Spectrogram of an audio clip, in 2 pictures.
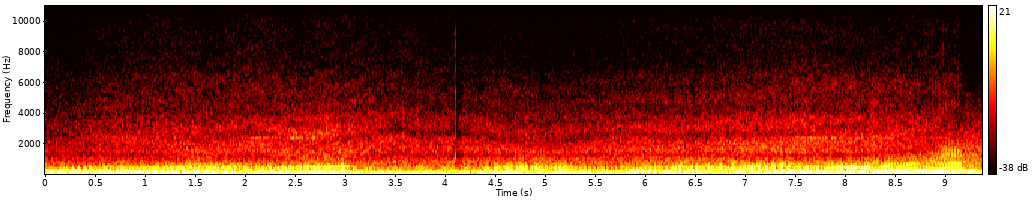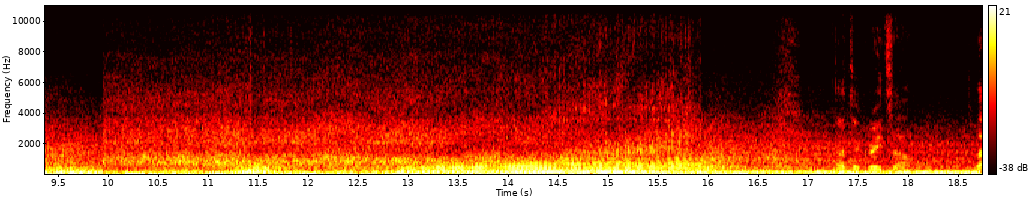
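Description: A stock Mercedes C63 AMG V8 engine revs and roars up through the gears, loud and close, dropping and climbing again, with people talking over it.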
